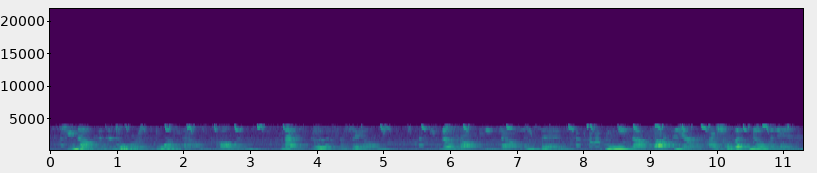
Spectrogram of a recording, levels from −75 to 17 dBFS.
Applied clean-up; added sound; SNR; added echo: none; Chirp, tweet; 11 dB; reverberation time 0.7 s.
